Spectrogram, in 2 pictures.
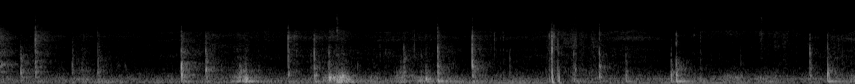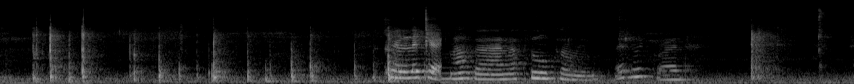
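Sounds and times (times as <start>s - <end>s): utensil stirring thick mix: 0.0s - 12.9s.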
